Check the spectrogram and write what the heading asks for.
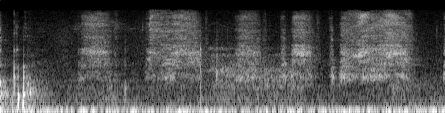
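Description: Felt-tip marker writing on flip-chart paper: a run of short, faint scratchy strokes, several a second, as letters are drawn.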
